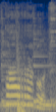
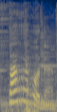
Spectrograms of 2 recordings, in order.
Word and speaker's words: Tarragona: How do you roll the R? You have to put your tongue, roll, Tarragona. Tarragona.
